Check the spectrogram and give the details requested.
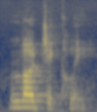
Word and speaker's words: logically: Now, the letter A can be silent, especially in words that end in A-L-L-Y, like these. Romantically, musically, logically. So I'm not pronouncing romantically, musically, and logically. Cut the A out.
